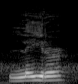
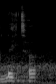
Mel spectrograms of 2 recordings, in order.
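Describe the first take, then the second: First: It is said with an American accent. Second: It is said with a British accent. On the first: "American English, later, later" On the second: "British English, later or later"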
